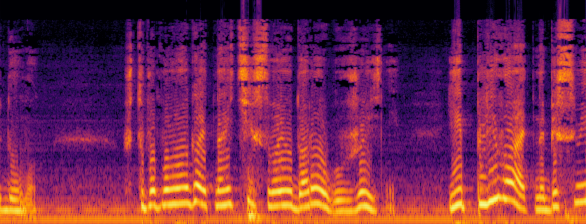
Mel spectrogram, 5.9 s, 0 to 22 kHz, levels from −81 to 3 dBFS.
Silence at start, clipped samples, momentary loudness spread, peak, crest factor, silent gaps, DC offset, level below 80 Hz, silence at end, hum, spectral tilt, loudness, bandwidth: 0 s; 0.4%; 18 LU; 0 dBFS; 8 dB; none; under 0.1%; -24 dBFS; 0 s; none; -5 dB/octave; -7 LUFS; 17 kHz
